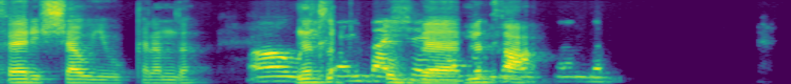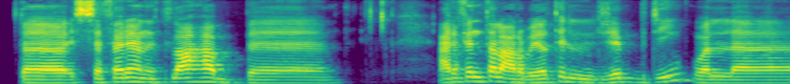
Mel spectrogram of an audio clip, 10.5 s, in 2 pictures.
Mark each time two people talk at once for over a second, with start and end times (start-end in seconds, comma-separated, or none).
2.0-3.7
